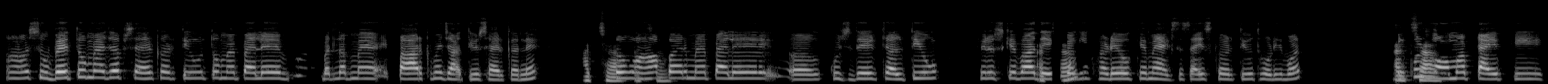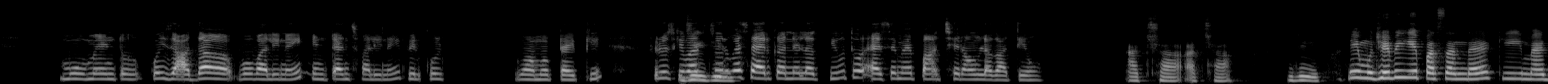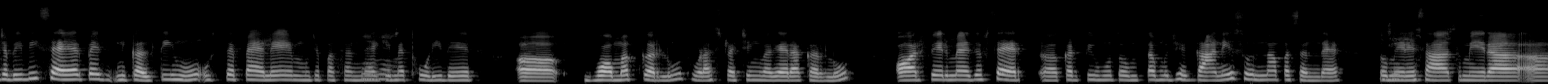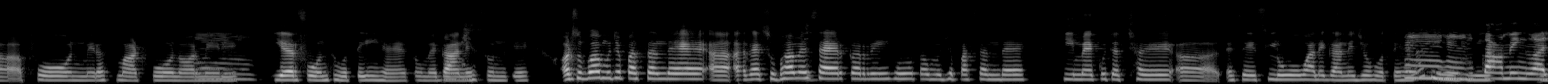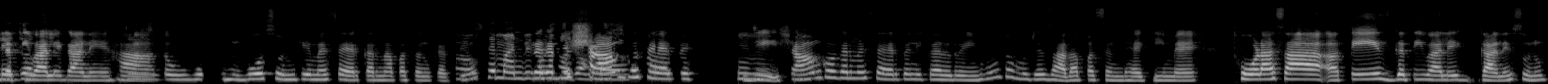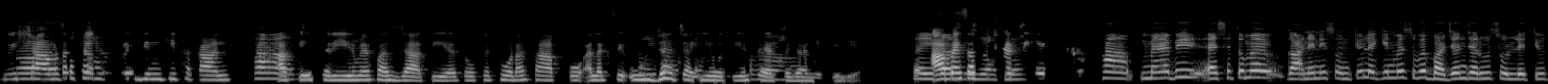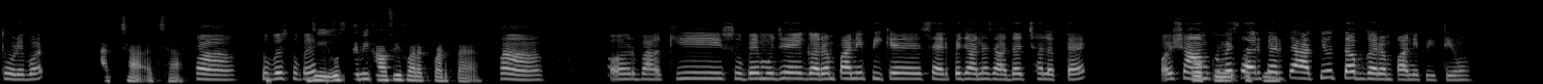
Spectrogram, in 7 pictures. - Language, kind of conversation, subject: Hindi, unstructured, सुबह की सैर या शाम की सैर में से आपके लिए कौन सा समय बेहतर है?
- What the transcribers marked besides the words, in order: in English: "पार्क"; in English: "एक्सरसाइज़"; in English: "वार्मअप टाइप"; in English: "मूवमेंट"; in English: "इंटेंस"; in English: "वार्मअप टाइप"; in English: "राउंड"; in English: "वॉर्मअप"; in English: "स्ट्रेचिंग"; other background noise; in English: "ईयरफ़ोन्स"; in English: "स्लो"; in English: "कामिंग"; in English: "ओके, ओके"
